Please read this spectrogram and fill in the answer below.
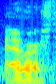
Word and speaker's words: Amherst: Amherst, yeah. Amherst College. How you pronounce it.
